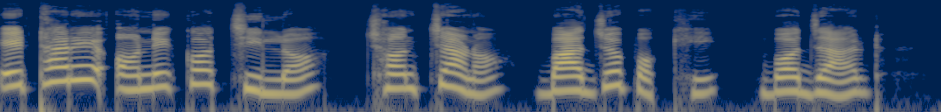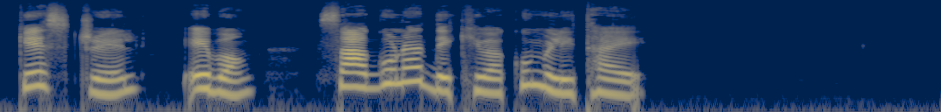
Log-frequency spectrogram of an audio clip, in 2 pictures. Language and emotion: Odia, neutral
